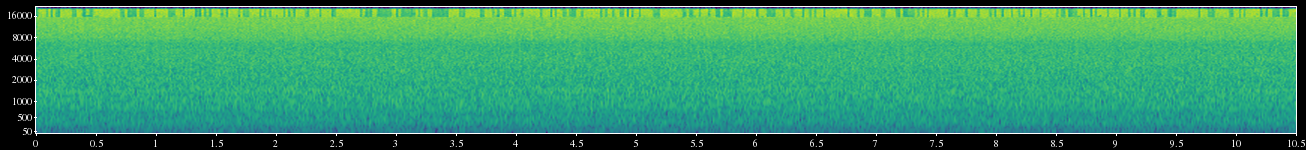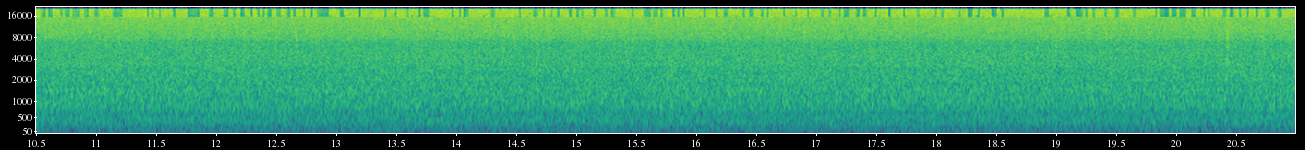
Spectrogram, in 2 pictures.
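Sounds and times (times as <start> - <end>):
steady rain: 0.0 - 20.9.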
